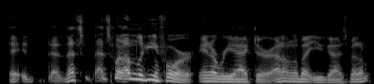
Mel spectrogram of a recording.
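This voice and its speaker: A man's voice: mid-range voice, darkish tone. Casual, rambling man hosting a livestream. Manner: halting, rambling, conversational. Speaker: live-streaming reaction channel host. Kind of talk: casual unscripted livestream chat.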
